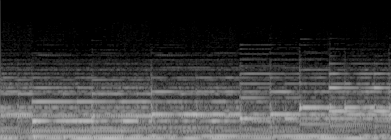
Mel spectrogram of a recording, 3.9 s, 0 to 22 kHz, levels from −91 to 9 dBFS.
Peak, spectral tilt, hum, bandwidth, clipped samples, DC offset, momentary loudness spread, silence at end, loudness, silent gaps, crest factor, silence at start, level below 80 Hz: -8 dBFS; -9 dB/octave; none; 4.7 kHz; under 0.1%; under 0.1%; 3 LU; 0 s; -24 LUFS; none; 14 dB; 0 s; -28 dBFS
